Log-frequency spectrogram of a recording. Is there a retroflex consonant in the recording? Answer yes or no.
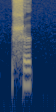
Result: yes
